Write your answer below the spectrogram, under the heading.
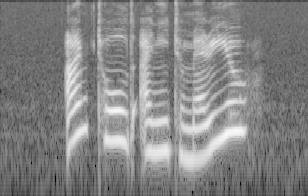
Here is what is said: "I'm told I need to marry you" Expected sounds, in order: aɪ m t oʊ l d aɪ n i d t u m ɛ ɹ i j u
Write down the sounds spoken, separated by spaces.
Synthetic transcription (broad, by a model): aɪ m t oʊ l d aɪ n i d t u m ɛ ɹ i j u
